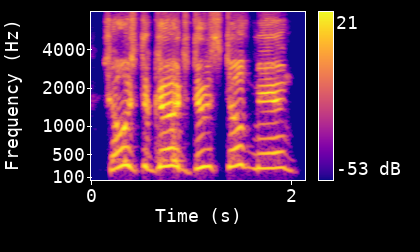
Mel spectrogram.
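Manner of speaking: high, loud mock demand; impatient viewer mimicry. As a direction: pester in a high put-on voice.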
